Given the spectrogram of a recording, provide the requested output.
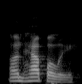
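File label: "unhappily", American English; pronunciations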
